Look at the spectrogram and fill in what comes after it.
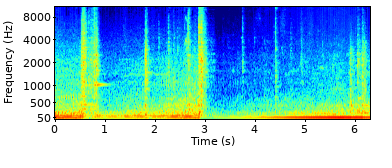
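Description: Low, steady rumble of a train heard inside a passenger coach, with scattered clicks and knocks. The rumble dips briefly about half a second in, drops sharply at about three seconds, then builds back up.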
